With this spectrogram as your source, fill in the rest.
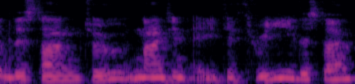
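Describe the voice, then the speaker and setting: A man speaks in a Norwegian accent with lively intonation. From Norway. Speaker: music reviewer. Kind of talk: casual video review. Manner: halting, many fillers.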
